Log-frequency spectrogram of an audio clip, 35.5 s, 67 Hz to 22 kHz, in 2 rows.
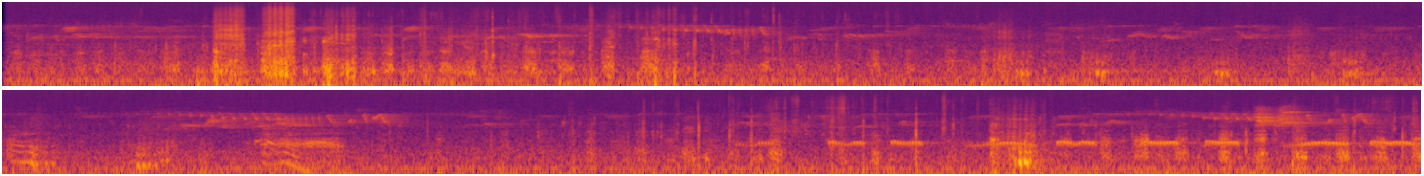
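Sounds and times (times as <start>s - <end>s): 
Bengal tiger at Miskolc zoo: 0.0s - 35.4s
birds at a zoo: 0.0s - 35.4s.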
